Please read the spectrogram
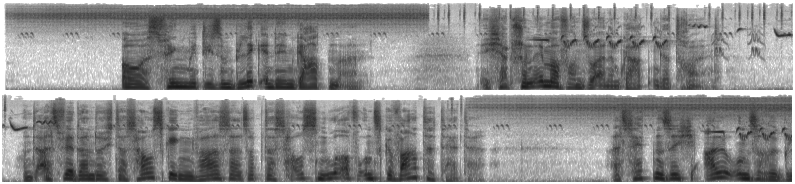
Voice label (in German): Szene, German; voice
